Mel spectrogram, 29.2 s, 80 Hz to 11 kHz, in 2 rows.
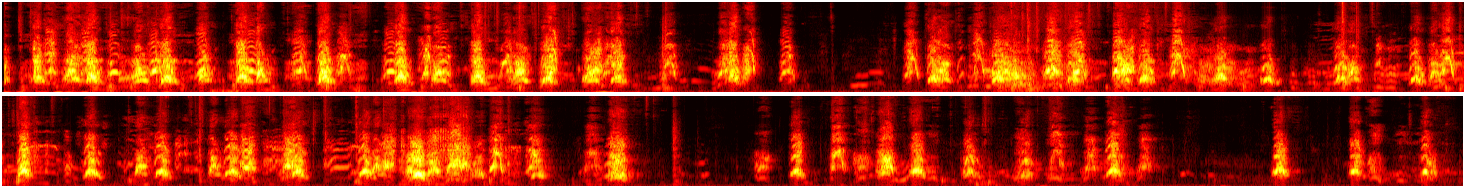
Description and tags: Barking Dogs
This is a recording of a group of around 15 dogs all barking as they come out to play.
If needed I can provide any recordings of dog sounds on request.
angry, animal, Astbury, bark, barking, barking-dogs, dog, dog-bark, doggie-daycare, dogs, Ferrell-dogs, growl, growling, guard-dog, guarding-dog, howl, Hund, Hunde, pet, pets, puppy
